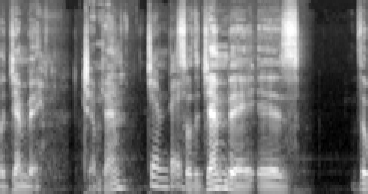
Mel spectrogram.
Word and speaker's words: djembe: Djembe. So the djembe is the word that most people are used to, and it's spelled D-J-E-M-B-E.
